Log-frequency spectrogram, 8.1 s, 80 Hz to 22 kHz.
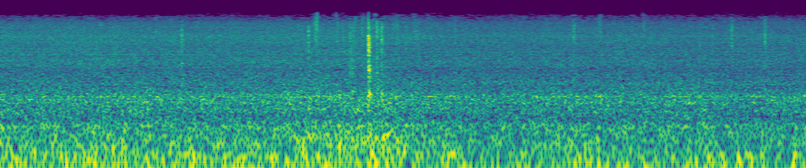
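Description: Steady road and tyre noise with engine hum inside the cabin of a moving 2011 Acura TSX, driving at speed on a wet, snowy highway.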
